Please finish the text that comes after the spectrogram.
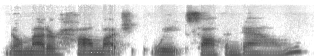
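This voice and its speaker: Low female voice, guided meditation, gentle pauses, dull dry recording. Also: level tone, vocal fry, dry recording. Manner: gentle, unhurried, pausing between phrases. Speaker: meditation coach.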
